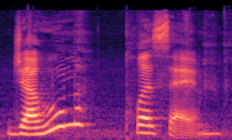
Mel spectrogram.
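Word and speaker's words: Jaume Plensa: And it's by the artist Jahoum Plesse, which is exactly how you pronounce it.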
